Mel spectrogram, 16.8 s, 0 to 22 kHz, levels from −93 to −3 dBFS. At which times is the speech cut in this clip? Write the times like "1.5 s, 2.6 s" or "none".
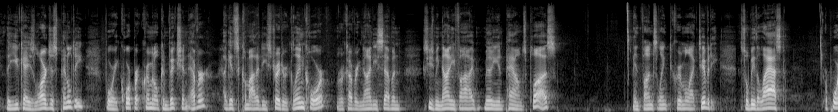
4.5 s, 14.7 s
